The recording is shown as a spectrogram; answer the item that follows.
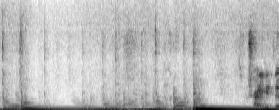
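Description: Double bass played pizzicato: a slow line of plucked low notes, the last one ringing on from about three seconds in.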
